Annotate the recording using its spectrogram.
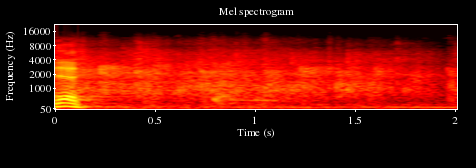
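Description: Light audience applause fading away after the end of a man's spoken word.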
